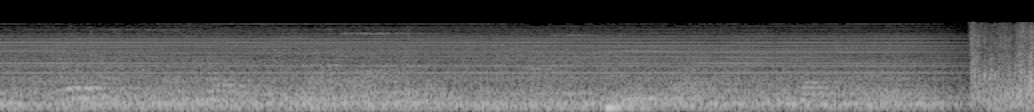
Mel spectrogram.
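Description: A train's wheels clatter over track joints.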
